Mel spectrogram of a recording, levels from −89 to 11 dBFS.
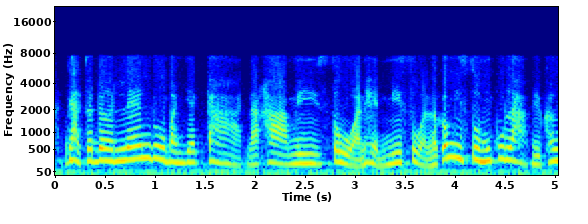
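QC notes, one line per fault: Throughout, 4-bit ADPCM compression: coarse adaptive 4-bit steps leave heavy gritty hiss riding loud speech, roughened attacks, nothing above 7.7 kHz, fitting a 64 kbps stream.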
